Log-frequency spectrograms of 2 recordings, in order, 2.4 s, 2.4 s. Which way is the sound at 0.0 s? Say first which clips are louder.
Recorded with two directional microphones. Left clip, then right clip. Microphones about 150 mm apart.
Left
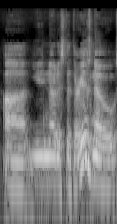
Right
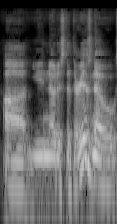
Left 3 dB; 10° left (ahead or behind).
